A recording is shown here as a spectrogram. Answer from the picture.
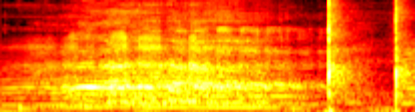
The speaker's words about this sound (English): Wow. Don't clap that.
